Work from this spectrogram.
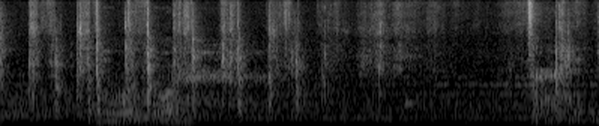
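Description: Tarot cards riffle and shuffle by hand in quick, crisp bursts of flapping and snapping, close and clear, with a sharp louder riffle near the end.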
